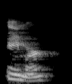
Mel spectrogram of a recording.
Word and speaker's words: Amer: Lindsay Ammer, am I saying that right? Ammer, but it's okay.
